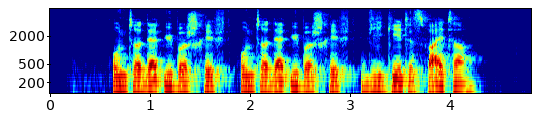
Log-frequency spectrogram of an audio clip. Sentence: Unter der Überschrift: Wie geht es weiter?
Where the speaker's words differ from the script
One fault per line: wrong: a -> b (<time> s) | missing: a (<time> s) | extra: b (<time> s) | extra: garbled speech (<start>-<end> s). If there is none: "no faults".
extra: unter der Überschrift (1.9 s)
